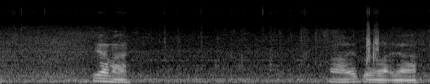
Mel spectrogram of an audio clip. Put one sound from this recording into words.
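A man speaks close by inside a car.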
